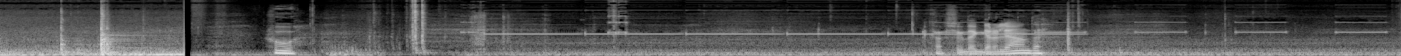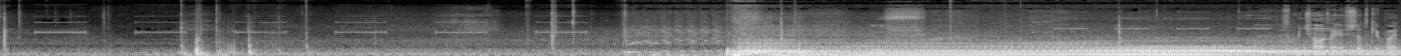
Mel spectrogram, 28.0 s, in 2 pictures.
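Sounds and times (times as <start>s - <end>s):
car engine cranking and idling: 0.0s - 1.9s, 3.6s - 28.0s
car warning chime beeping: 4.6s - 21.2s, 23.8s - 27.8s.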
